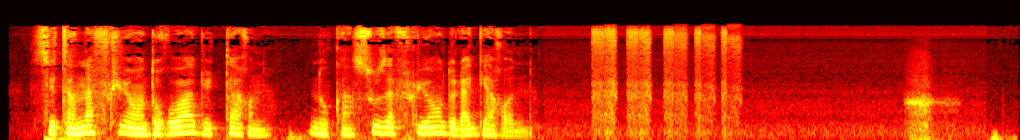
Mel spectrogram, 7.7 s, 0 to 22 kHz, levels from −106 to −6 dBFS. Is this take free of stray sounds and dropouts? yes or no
no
